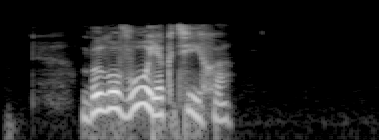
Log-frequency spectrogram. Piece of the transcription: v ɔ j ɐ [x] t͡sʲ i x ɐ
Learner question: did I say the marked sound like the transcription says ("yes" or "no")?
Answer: no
